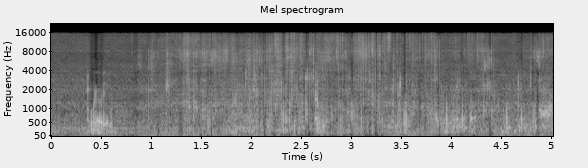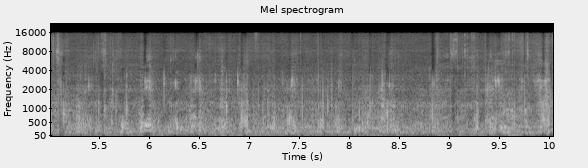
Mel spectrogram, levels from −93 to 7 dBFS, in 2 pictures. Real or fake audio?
fake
